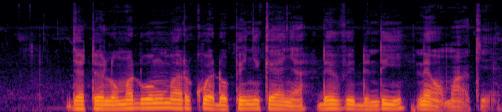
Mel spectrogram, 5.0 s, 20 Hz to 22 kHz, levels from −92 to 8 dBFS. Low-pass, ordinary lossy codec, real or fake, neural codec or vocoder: 19.8 kHz; none; fake; vocoder, 48 kHz, 128 mel bands, Vocos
